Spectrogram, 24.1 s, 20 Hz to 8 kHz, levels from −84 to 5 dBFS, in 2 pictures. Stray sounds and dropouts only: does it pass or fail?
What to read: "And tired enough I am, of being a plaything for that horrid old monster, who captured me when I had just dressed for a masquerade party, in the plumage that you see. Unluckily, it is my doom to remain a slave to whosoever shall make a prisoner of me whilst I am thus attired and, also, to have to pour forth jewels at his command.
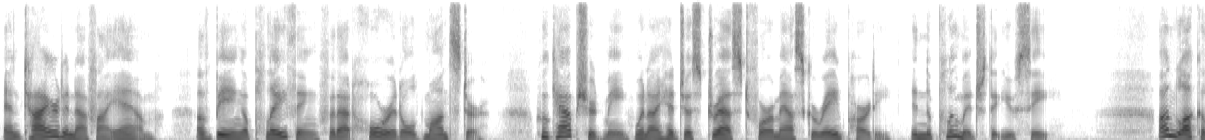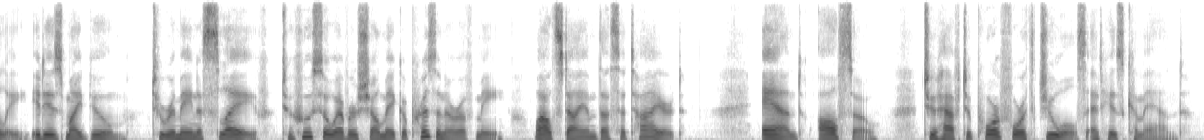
pass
